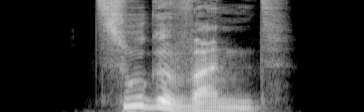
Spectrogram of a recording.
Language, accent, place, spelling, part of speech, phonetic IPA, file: German, Germany, Berlin, zugewandt, verb, [ˈt͡suːɡəˌvant], De-zugewandt.ogg
- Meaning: past participle of zuwenden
